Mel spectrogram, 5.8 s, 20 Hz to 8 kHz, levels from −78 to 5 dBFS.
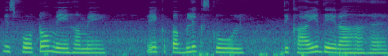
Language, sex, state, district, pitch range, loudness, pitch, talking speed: Hindi, female, Chandigarh, Chandigarh, 210-245 Hz, -16 LUFS, 220 Hz, 115 wpm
